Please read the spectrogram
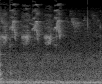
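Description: Several short, high bird chirps in the first second or so, over a low steady hum.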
